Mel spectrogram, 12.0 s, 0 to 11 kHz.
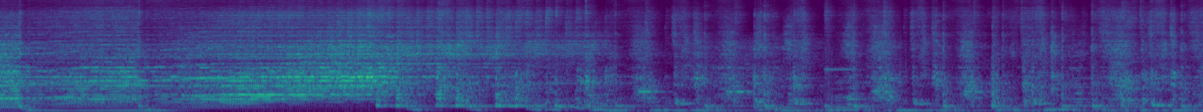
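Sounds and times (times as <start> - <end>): deep sub-bass: 0.0 - 2.1, 4.0 - 12.0
pulsing wobble bass: 0.0 - 2.3.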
